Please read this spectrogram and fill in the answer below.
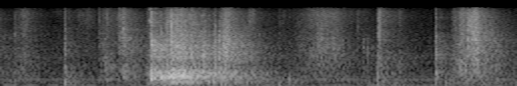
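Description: Handling noises at a tube-steel roll cage: rubbing and scraping with a few sharp knocks. The loudest, a rub lasting about a second, comes about one and a half seconds in, and a shorter one comes near the end.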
